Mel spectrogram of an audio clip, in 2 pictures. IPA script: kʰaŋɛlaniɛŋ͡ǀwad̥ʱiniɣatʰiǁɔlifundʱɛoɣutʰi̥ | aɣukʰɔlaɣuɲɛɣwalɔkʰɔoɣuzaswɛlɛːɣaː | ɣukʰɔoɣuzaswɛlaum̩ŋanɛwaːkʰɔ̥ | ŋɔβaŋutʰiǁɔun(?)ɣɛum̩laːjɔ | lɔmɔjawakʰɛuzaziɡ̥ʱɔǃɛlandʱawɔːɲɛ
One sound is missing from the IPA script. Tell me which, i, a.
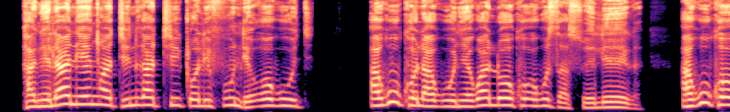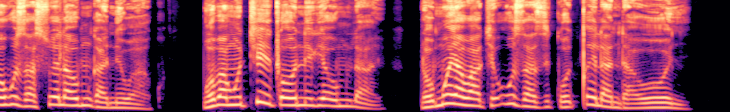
i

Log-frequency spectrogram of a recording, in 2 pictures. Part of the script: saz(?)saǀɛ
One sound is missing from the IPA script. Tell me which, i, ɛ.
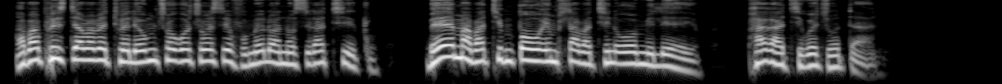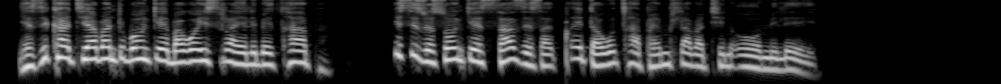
ɛ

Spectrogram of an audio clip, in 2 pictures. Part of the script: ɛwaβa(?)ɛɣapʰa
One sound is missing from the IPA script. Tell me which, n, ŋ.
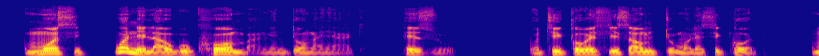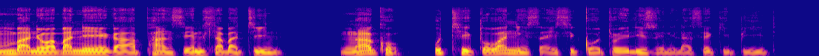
n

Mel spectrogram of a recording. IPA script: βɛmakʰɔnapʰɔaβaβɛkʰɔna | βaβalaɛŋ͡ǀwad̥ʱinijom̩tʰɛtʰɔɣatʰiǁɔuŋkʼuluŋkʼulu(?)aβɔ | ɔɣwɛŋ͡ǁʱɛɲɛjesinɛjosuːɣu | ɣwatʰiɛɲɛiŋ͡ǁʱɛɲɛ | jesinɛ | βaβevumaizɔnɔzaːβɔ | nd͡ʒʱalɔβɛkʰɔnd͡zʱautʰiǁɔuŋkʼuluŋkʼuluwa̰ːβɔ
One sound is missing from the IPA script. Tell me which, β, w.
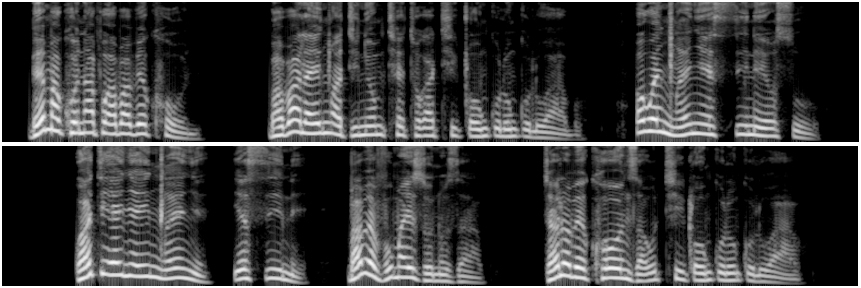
w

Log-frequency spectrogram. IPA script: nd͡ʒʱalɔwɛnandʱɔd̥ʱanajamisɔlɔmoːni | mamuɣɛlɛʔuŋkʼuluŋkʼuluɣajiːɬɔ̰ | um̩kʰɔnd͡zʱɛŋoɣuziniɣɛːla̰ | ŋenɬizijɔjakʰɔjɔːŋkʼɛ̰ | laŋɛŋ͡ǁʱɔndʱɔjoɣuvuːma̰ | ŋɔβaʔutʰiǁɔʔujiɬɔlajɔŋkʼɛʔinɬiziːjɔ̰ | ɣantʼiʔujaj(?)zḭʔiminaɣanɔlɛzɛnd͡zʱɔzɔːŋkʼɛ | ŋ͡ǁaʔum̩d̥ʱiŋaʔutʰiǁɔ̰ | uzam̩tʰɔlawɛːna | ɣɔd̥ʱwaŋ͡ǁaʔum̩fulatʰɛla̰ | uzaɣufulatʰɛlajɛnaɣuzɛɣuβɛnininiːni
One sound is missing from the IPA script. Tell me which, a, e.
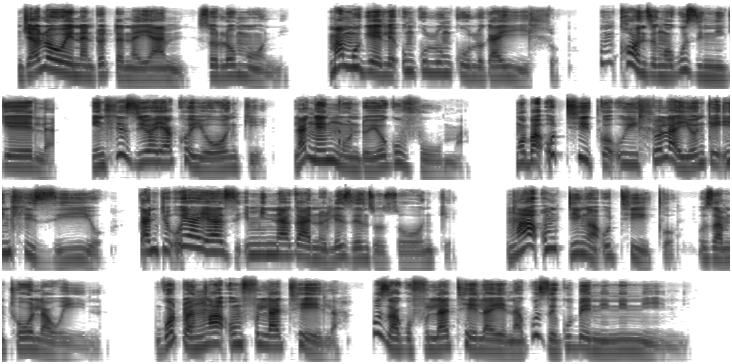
a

